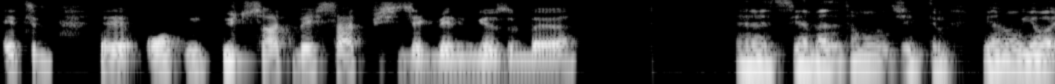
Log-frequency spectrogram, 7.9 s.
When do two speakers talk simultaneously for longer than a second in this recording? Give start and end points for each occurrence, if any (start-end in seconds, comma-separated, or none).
none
